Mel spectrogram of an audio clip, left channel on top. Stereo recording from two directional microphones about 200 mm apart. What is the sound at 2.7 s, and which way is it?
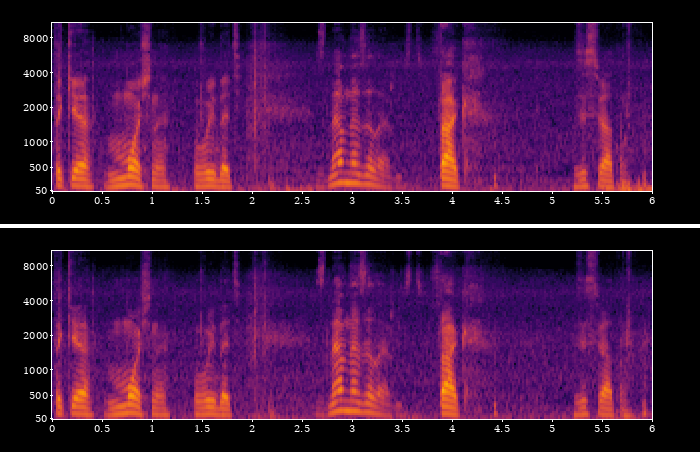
Speech, 10° right (ahead or behind).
